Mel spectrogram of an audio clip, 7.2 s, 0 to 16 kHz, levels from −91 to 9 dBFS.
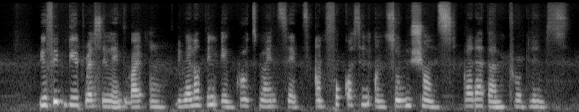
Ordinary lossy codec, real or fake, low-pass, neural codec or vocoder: none; fake; 14.4 kHz; codec, 44.1 kHz, 2.6 kbps, DAC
